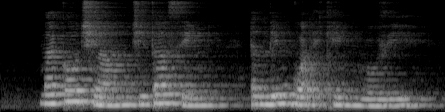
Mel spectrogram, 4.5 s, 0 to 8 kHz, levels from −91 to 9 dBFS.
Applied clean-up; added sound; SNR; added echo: none; none; none; reverberation time 0.9 s.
